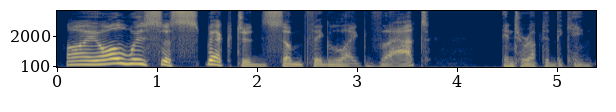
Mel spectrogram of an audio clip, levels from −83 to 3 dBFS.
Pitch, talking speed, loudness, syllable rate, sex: 135 Hz, 100 wpm, -19 LUFS, 3.8 syllables/s, male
